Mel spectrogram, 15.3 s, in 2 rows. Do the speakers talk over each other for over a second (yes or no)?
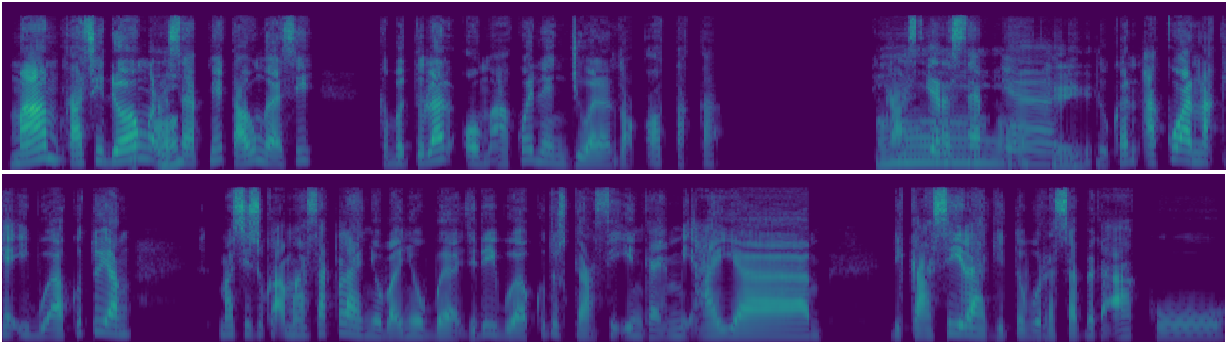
yes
